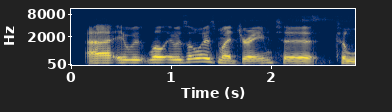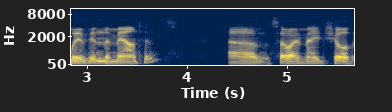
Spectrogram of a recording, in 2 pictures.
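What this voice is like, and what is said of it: Australian accent. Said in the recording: “is Australian. I'm sure ... is Australian from his accent”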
